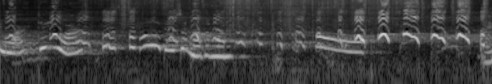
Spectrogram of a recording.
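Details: Four-week-old puppies in a kennel, described as big pups now, give overlapping high whines and yelps, some rising and falling, others short and repeated, several voices calling at once.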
